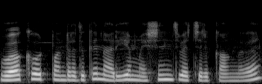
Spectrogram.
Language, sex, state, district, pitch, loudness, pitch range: Tamil, female, Tamil Nadu, Nilgiris, 205 Hz, -20 LUFS, 190-225 Hz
